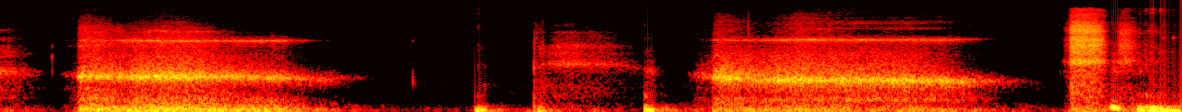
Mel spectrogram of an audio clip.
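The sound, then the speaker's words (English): A mother blows air on her child's neck in two long, breathy blows, each with a faint whistling tone, separated by brief soft sounds. “What about if I blow on your neck?”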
